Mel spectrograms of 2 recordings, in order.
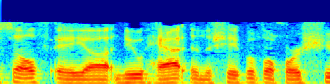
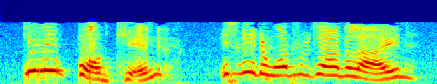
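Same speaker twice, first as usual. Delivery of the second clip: very high, swooping, put-on English accent; 5 dB louder than usual. Asking whether a story character is from nearby: English accent. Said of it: "You sound like you're from England".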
